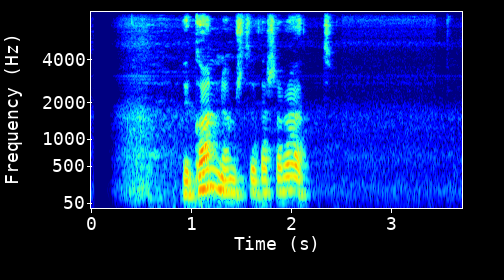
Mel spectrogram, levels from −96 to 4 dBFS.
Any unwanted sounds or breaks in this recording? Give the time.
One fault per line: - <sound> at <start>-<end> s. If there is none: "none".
none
